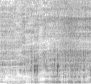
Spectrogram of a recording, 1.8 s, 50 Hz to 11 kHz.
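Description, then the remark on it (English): Wet, gurgling slurps of a 32-ounce Coke-flavored Slurpee pulled through a straw, a continuous bubbly sucking sound lasting about two seconds at a steady, moderate level with no voices. “God, slurping.”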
